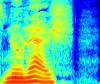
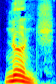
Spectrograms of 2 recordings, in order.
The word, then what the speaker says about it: Nunes: I welcome the CEO and guru of Truth Social, Devin Nunes, correctly pronounced in the Portuguese, Nunes, and in Portugal itself, Devin tells me, Nunes.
